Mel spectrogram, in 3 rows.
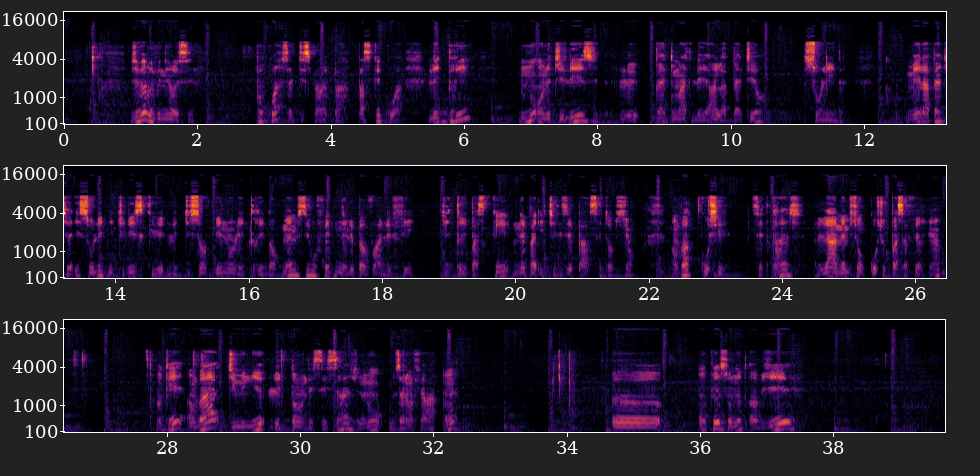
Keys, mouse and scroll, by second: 0.7 Left, 3.6 click, 5.9-7.3 scroll down 9, 23.1 click, 27.1-32.1 drag, 39.1 click.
